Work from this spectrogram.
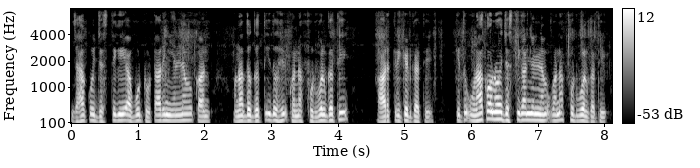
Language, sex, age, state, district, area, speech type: Santali, male, 18-30, West Bengal, Birbhum, rural, spontaneous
